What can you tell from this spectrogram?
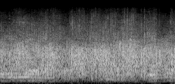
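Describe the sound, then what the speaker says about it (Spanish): Dense, loud audience applause, a continuous roar of many hands clapping at close range with no break for the whole stretch. "Un aplauso para él."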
